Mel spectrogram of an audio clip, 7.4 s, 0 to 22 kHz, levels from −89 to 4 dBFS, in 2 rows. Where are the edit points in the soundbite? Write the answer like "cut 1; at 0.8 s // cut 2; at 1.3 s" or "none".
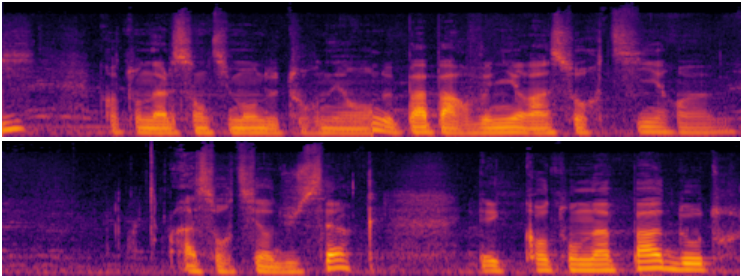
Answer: cut 1; at 1.8 s // cut 2; at 6.0 s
